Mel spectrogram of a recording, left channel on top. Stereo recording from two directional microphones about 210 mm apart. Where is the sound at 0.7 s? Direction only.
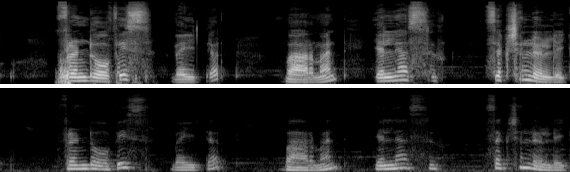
45° left (ahead or behind).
